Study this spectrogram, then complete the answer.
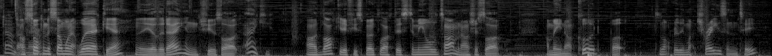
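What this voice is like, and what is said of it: Fake put-on accent. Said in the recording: “Kind of acting a bit fake, are you?... I definitely am doing a fake accent. It's not my real accent.”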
